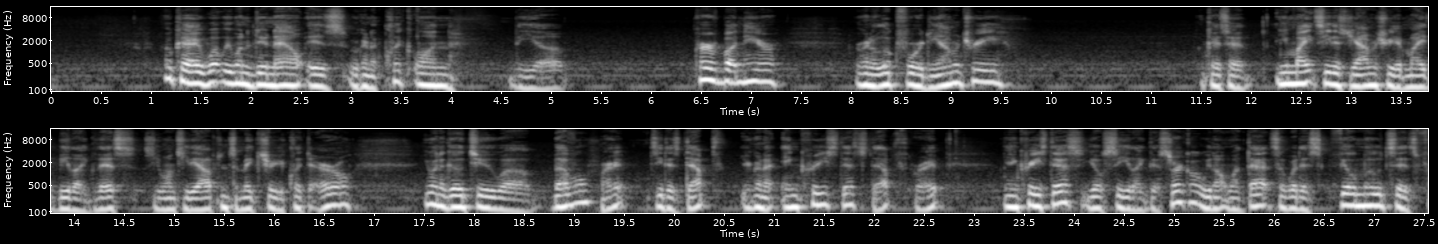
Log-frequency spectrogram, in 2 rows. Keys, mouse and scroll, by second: 3.6 click, 3.7 click, 8.0 scroll down 2, 8.7 scroll down 2, 12.5 click, 12.6 click, 15.9 click, 16.0 click, 17.0 scroll down 2, 20.9 click, 23.4 middle click.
